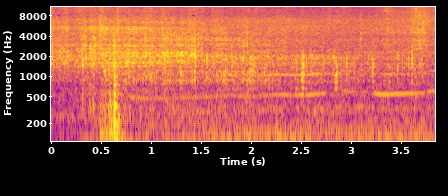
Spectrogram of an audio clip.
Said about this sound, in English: You see, I'm in an area that says no parking. It's for boats. And someone just pulled in.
